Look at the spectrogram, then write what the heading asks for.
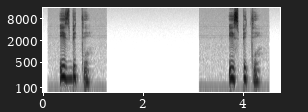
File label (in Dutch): "izbiti", bosnisch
